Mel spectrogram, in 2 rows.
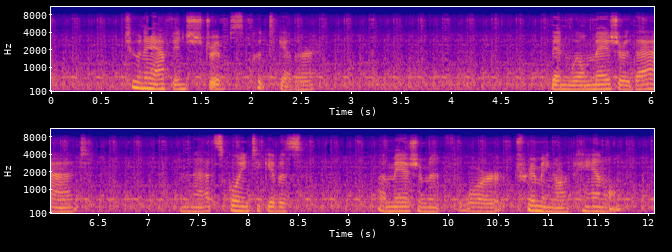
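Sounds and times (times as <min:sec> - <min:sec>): sewing machine running: 0:00.0 - 0:12.0.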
